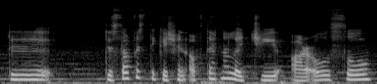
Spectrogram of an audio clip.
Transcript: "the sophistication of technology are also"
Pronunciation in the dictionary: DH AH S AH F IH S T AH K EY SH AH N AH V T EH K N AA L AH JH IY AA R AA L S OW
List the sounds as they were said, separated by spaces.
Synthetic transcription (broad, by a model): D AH S AH F IH S T AH K EY SH AH N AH F T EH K N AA L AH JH IY AA R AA L S OW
